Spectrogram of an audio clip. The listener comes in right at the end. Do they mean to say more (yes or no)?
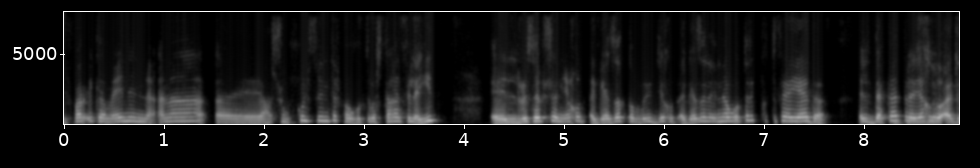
no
